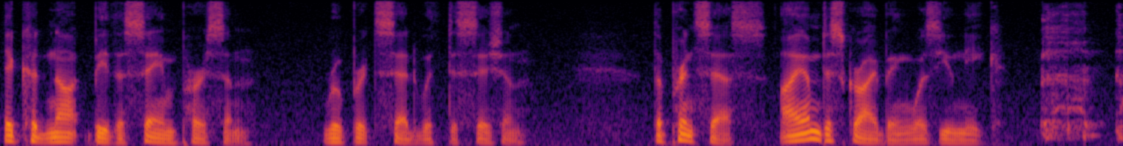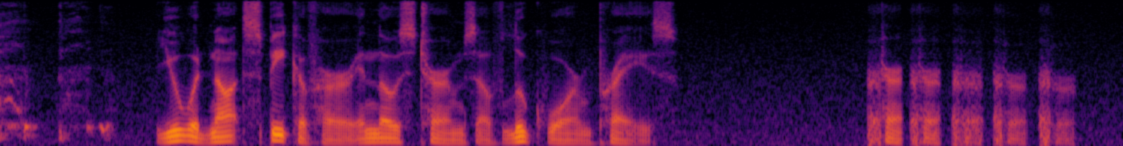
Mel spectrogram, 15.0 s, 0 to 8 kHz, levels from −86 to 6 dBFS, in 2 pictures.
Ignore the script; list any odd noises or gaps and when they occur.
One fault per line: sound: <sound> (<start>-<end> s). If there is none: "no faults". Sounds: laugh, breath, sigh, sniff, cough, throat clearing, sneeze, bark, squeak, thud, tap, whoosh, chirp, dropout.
sound: cough (6.9-8.3 s)
sound: laugh (13.3-14.7 s)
